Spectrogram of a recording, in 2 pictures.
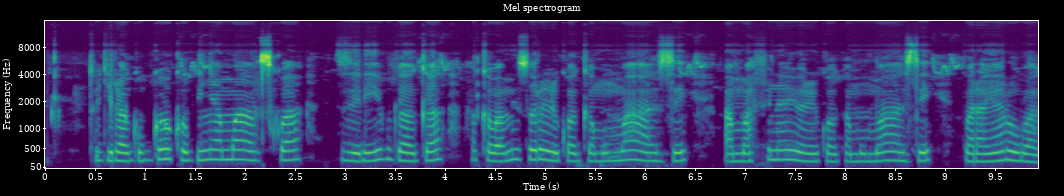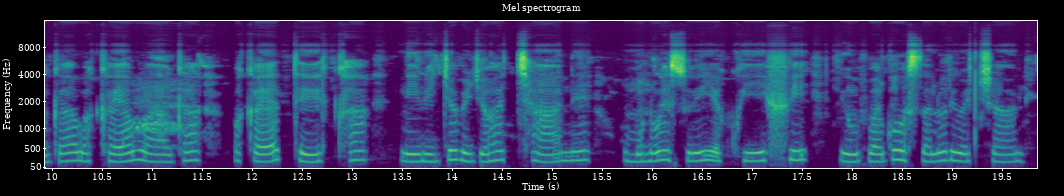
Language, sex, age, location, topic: Kinyarwanda, female, 25-35, Musanze, agriculture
